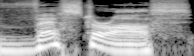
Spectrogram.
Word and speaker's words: Västerås: This is from a city called Västerås in Sweden. It kind of sounds like Westeros from Game of Thrones, but it's spelled differently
